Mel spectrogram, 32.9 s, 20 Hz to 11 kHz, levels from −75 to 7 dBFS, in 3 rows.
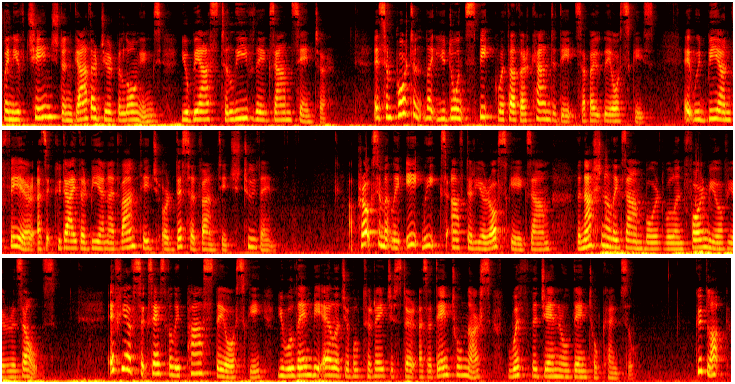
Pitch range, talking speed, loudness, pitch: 160-215 Hz, 155 wpm, -19 LUFS, 190 Hz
